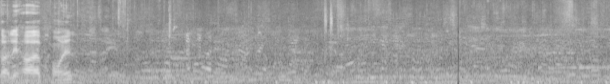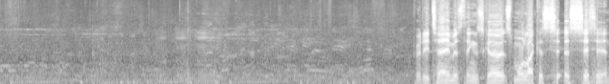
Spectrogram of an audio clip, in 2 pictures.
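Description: A crowd murmurs in the distance outdoors.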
